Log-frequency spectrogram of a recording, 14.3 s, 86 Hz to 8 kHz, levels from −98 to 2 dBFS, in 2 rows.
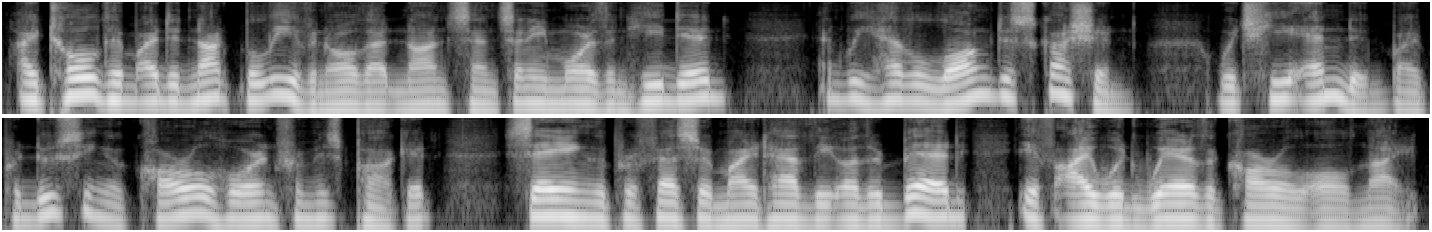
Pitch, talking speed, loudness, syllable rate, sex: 130 Hz, 205 wpm, -19 LUFS, 5.1 syllables/s, male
